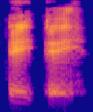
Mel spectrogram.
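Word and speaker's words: AA: Китайская фамилия произносится как Ай. Личное имя А-А произносится как Эй-Эй.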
